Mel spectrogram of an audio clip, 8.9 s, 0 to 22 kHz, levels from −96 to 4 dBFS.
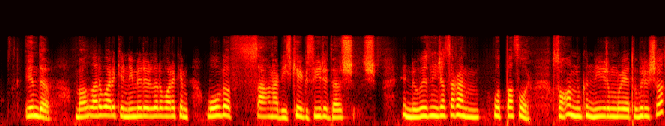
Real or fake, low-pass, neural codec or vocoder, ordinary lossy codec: fake; none; codec, 16 kHz, 0.5 kbps, X-Codec, HuBERT features, trained on LibriSpeech; none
